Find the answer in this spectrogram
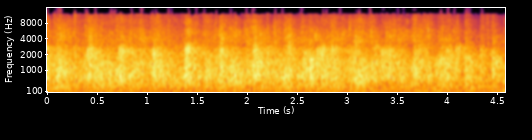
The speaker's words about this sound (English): I would like to give a round of applause to our musicians. They were amazing.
